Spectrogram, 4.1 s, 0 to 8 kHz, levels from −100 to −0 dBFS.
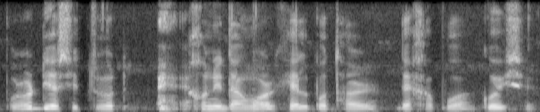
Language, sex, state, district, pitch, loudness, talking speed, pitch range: Assamese, male, Assam, Kamrup Metropolitan, 120 Hz, -18 LUFS, 135 wpm, 105-130 Hz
